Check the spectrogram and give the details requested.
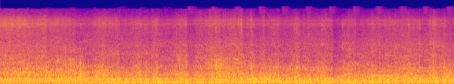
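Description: Car engine idling steadily, its sound low and even throughout.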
